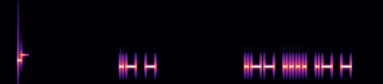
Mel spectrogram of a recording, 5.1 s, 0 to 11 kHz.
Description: Morse code, heard as a keyed tone, about 28 wpm, 700 Hz. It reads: AT WHAT
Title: 4x Word-Spacing - Sentences from Top 100 Words - 28wpm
